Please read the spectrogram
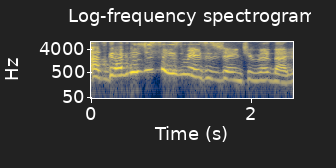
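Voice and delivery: high-pitched, laughing through the words. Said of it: "eu tô rindo, mas de desespero".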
